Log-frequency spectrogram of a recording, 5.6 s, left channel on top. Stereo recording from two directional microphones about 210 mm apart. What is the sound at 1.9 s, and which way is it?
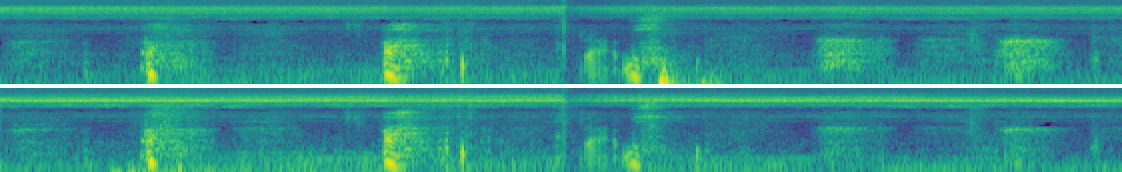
Walk, 5° left (ahead or behind).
